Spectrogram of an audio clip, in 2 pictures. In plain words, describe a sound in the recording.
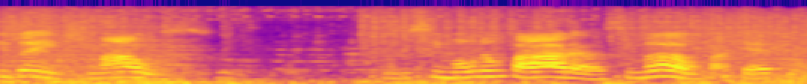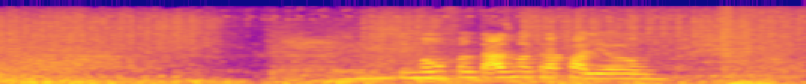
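A young person speaks with animation into a nearby microphone.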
